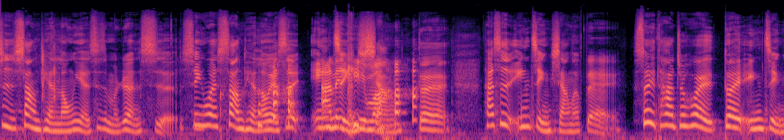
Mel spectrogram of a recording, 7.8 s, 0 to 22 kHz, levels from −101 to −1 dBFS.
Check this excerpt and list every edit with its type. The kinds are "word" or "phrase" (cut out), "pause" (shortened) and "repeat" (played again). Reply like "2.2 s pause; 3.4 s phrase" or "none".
5.8 s word; 6.3 s pause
